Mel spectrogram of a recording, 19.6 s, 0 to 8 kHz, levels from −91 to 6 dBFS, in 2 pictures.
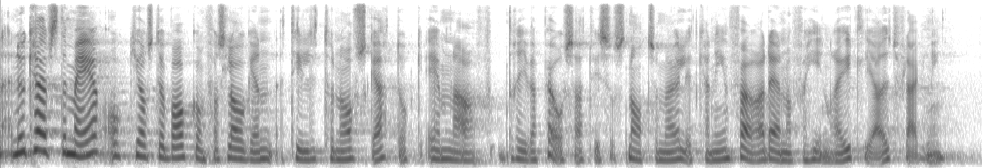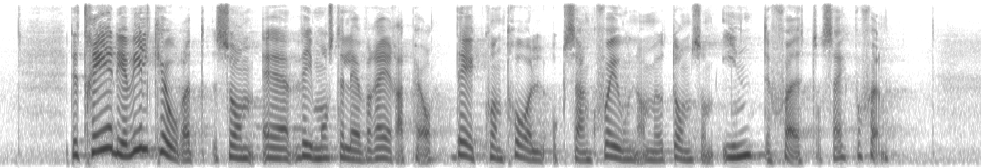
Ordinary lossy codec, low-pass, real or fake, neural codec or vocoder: none; 7.2 kHz; real; none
